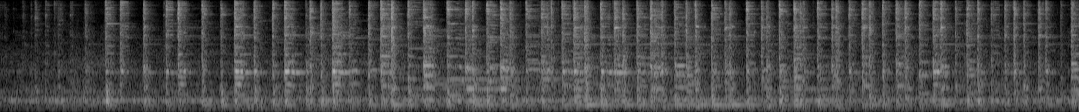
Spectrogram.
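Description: Electric guitar played quietly: a fast run of picked single notes starting about a second in.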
